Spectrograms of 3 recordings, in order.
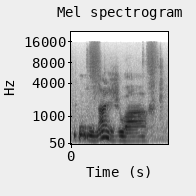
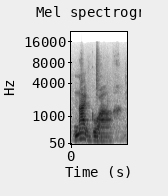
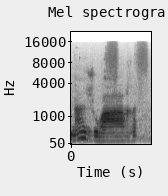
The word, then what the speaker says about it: nageoire: Si vous avez remarqué que ici, nageoire, ça s'écrit avec un G, E-I, E-O-I. Normalement, le O-I, il se lit wa. S'il n'y avait pas le E, il se lirait naguar.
